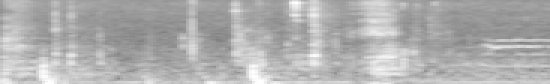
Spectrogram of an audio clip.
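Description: A cat in a video game meows in a few short, faint mews amid soft clicks and low background noise.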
